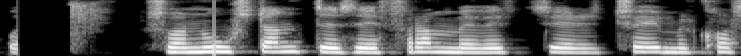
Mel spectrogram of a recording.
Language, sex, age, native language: Icelandic, male, 13, Icelandic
